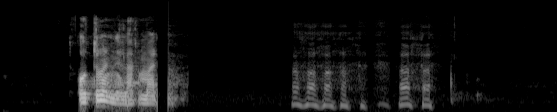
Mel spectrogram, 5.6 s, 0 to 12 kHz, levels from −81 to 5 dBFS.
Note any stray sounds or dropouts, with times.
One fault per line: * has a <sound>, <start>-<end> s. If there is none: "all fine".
* has a dropout, 1.6-1.7 s
* has a laugh, 2.9-4.5 s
